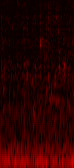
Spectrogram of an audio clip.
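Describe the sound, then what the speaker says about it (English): Steady trickle of water dripping continuously from a stiff, poorly closing pond drain valve, a soft, even flow with no pauses. "the drain valve is dripping non-stop"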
